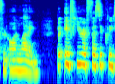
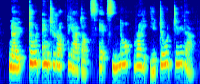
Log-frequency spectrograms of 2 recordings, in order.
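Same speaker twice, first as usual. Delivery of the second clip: mock scolding telling-off tone; 3 semitones higher than usual. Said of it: "don't let your mum's voice get in your head".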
